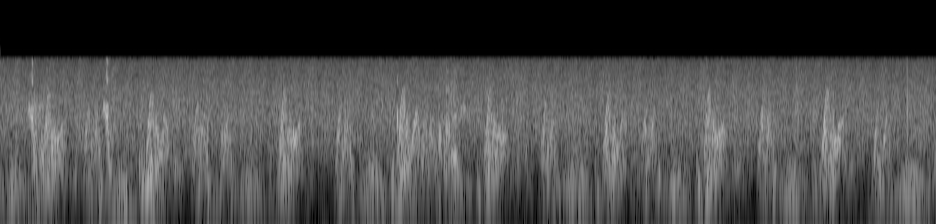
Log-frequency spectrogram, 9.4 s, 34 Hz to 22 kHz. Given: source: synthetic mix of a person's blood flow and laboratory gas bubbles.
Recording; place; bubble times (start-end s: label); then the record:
Doppler ultrasound of blood flow; precordium
0.26-0.59 s: bubbles
1.00-1.16 s: bubbles
3.93-4.01 s: bubbles
4.36-4.67 s: bubbles
From the record:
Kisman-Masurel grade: 223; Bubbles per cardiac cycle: several, 3 to 8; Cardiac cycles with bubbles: 10 to 50%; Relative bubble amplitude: loud (0.450 to 0.775); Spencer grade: 2 (many but less than half of the cardiac periods contain bubble signals, singularly or in groups); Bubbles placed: anywhere in the cardiac cycle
